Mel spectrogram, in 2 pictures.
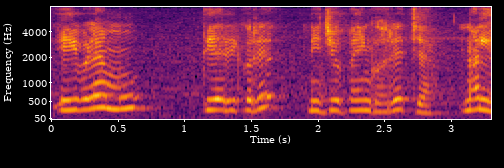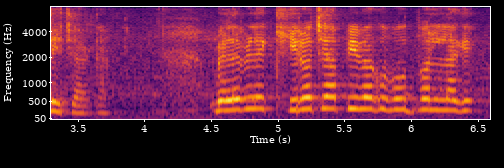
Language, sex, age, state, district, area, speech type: Odia, female, 30-45, Odisha, Cuttack, urban, spontaneous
